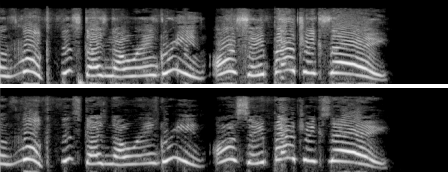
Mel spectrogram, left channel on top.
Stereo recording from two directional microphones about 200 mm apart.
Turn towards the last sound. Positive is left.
turn(degrees=25)  # may be behind; listen again after turning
